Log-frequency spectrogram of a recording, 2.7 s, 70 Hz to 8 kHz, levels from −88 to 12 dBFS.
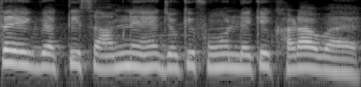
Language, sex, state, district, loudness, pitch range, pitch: Hindi, male, Chhattisgarh, Bastar, -20 LUFS, 200-225 Hz, 210 Hz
